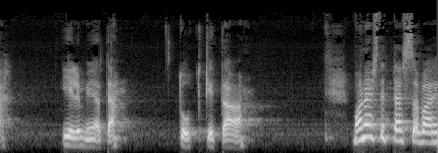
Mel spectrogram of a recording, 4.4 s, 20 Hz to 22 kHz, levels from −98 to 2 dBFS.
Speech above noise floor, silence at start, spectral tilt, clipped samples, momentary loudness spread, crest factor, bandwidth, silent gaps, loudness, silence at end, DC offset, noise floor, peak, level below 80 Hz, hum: 42 dB; 0 s; -3.5 dB/octave; under 0.1%; 18 LU; 16 dB; 16.5 kHz; none; -18 LUFS; 0 s; under 0.1%; -59 dBFS; -2 dBFS; -78 dBFS; none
